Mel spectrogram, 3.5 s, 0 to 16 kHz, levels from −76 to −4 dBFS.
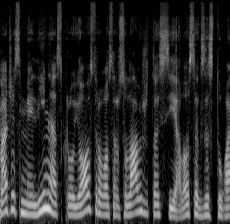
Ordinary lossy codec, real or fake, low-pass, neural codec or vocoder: Opus, 16 kbps; fake; 14.4 kHz; autoencoder, 48 kHz, 128 numbers a frame, DAC-VAE, trained on Japanese speech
